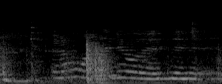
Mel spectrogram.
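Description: A few short clinks of tableware on a glass dining table, with a woman's voice held in a drawn-out tone through the second half.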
